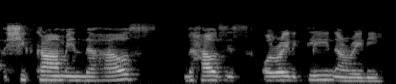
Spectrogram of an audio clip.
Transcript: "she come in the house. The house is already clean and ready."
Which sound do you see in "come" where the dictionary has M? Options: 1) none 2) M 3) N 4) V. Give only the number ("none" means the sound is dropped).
2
